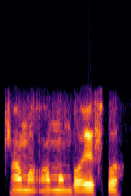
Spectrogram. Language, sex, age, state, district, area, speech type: Tamil, male, 30-45, Tamil Nadu, Cuddalore, rural, conversation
